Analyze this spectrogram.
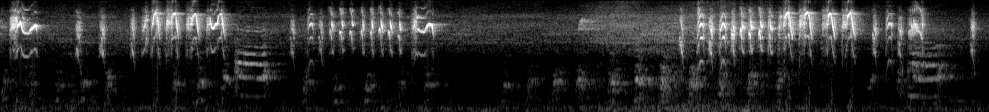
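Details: Lure recording of a Crimson Sunbird (sogon) singing 'gacor ngleper' to draw replies from other sogon: short bursts of quick, high, sharp chirps and trills, separated by quiet gaps, including a longer lull midway.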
